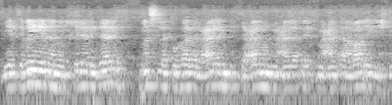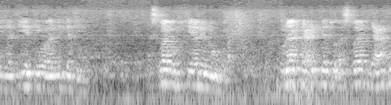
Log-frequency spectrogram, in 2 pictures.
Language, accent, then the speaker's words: Arabic; Yemen; تزخر فيه مكتبات المخطوطات في بلدنا اليمن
